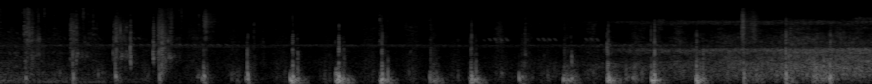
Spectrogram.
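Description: Footsteps tap quickly on a hard path.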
